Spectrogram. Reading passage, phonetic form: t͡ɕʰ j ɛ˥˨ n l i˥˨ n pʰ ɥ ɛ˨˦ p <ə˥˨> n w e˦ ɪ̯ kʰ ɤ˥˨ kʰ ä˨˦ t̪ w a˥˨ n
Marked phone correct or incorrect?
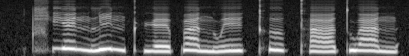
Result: incorrect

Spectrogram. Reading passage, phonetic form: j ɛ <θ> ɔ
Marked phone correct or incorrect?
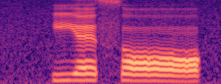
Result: correct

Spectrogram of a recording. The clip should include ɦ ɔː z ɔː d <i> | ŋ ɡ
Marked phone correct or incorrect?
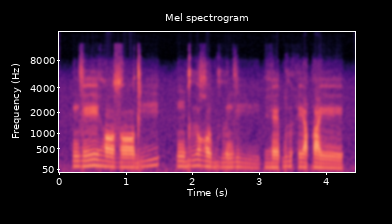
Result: incorrect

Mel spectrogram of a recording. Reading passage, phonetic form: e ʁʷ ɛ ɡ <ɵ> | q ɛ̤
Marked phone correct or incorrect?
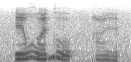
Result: incorrect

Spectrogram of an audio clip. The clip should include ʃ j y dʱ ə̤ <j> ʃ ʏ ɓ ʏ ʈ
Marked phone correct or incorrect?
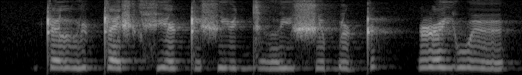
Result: correct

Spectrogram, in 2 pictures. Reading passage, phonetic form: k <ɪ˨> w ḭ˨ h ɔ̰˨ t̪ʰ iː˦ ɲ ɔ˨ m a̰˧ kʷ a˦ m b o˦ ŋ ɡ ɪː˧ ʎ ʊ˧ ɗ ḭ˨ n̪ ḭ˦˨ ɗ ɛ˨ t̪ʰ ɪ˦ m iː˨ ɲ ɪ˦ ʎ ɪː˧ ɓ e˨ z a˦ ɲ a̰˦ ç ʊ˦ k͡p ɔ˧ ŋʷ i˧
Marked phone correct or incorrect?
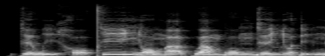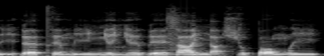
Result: incorrect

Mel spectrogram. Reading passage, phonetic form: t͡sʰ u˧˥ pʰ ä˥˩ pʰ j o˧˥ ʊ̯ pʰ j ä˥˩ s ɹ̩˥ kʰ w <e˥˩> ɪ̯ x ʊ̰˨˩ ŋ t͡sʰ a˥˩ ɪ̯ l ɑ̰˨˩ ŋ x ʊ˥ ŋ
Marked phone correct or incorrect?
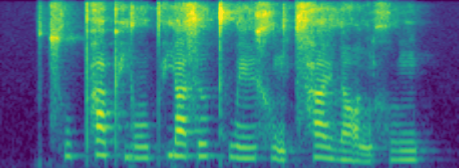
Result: incorrect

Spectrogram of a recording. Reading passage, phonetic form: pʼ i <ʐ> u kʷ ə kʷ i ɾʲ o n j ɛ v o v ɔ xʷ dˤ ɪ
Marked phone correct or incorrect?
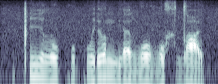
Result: incorrect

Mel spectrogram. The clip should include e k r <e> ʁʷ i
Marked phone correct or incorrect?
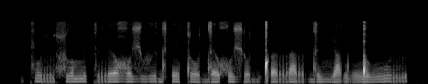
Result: incorrect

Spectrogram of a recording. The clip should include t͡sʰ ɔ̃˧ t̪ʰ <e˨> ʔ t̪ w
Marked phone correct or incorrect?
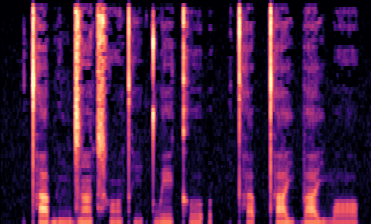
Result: incorrect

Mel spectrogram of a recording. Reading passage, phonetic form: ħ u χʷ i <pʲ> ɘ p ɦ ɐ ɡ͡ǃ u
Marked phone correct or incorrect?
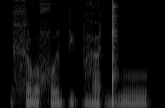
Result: correct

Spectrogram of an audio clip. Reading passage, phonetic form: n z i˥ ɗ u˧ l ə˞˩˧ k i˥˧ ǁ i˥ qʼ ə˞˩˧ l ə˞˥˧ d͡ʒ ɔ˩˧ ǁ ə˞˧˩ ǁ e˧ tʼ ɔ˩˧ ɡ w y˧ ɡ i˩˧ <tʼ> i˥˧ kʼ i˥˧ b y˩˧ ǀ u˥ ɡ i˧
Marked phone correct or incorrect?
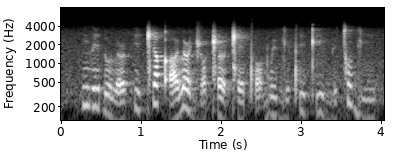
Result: correct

